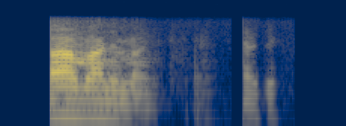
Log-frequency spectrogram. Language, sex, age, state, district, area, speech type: Manipuri, male, 45-60, Manipur, Churachandpur, rural, conversation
